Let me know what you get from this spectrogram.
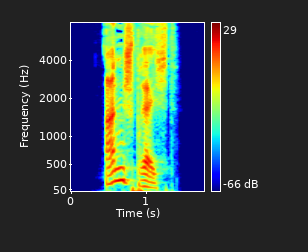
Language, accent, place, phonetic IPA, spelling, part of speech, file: German, Germany, Berlin, [ˈanˌʃpʁɛçt], ansprecht, verb, De-ansprecht.ogg
- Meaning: second-person plural dependent present of ansprechen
